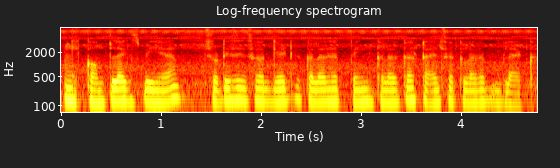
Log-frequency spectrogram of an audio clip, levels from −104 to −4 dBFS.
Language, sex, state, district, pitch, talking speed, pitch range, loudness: Hindi, male, Uttar Pradesh, Etah, 125 Hz, 240 wpm, 120-130 Hz, -29 LUFS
